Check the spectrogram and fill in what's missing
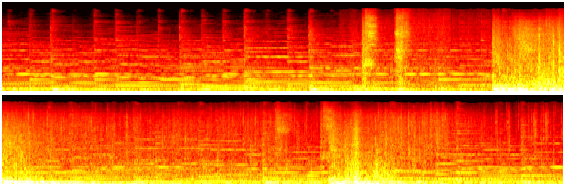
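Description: Explosive jar traps detonating in Conan Exiles, two heavy booming blasts a few seconds apart, each with a rumbling crash tail, over a musical backdrop and no talking.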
